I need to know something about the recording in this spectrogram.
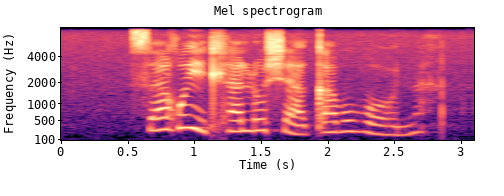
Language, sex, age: Northern Sotho, female, 23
